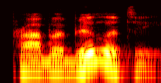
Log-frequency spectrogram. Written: probability

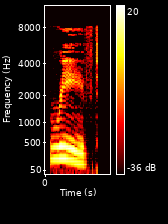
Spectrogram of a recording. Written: reaved

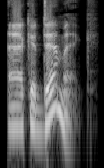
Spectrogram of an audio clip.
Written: academic

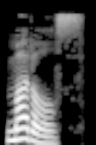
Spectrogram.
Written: muddles

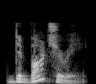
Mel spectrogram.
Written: debauchery

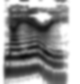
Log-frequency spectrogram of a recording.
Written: Nyeri

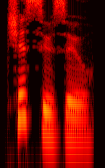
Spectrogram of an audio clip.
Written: chisuzu

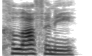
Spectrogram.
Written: colophony

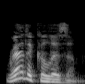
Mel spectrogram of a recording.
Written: radicalism

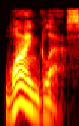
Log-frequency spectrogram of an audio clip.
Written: wineglass

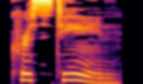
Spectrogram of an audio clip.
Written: kristine

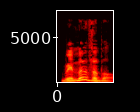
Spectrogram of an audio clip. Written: removable

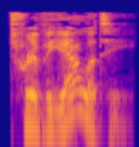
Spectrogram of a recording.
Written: triviality

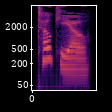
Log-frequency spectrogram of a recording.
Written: tokio

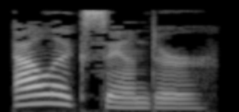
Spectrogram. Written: aleksandur

